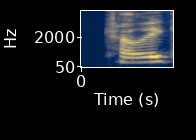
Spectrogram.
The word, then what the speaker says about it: Kelly: It's Kelly, K-E-L-L-Y.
